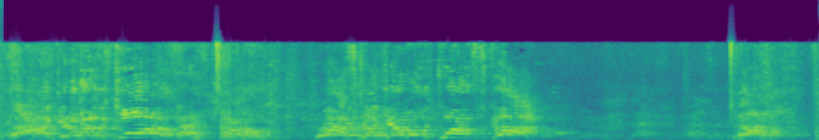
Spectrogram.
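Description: A wrestler's hand slaps loudly against another's chest.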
